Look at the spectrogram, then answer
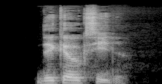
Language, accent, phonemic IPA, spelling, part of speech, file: French, France, /de.ka.ɔk.sid/, décaoxyde, noun, LL-Q150 (fra)-décaoxyde.wav
- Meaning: decaoxide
